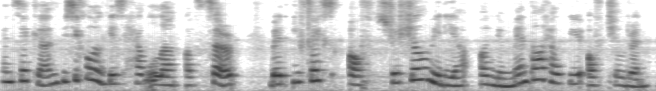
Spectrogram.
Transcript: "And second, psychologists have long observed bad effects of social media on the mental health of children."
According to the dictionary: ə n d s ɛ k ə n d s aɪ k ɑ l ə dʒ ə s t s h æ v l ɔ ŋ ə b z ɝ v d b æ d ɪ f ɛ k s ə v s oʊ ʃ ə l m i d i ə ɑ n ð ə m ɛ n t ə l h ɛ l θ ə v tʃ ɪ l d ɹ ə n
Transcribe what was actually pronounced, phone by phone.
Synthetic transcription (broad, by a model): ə n s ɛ k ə n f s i k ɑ l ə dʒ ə s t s h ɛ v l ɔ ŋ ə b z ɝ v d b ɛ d ɪ f ɛ k s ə f s oʊ ʃ ə l m i d i ə ɑ n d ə m ɛ n t ə l h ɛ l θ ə f tʃ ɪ l d ɹ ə n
